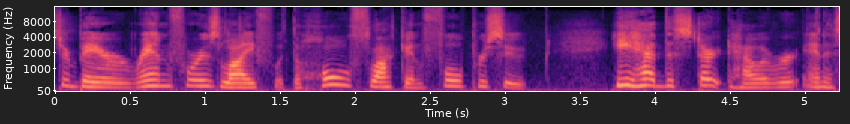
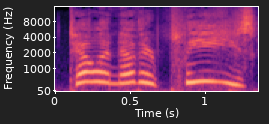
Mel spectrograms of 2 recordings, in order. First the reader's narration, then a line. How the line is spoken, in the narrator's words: cried Daisy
